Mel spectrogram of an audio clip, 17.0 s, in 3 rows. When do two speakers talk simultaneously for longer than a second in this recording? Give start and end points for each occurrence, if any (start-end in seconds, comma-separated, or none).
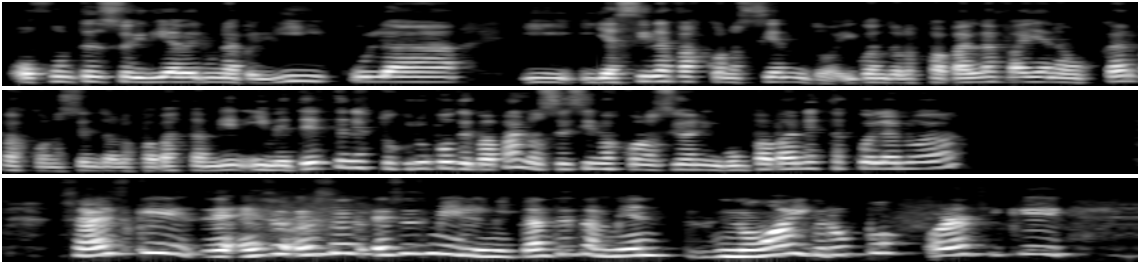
none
